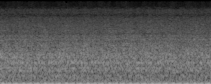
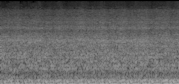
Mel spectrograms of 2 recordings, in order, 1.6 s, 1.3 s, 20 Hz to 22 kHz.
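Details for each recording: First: Range Rover L405 3.0 TDV6 diesel after a full rebuild for a knock with metal in the oil filter, first real-condition start in Park: low, even idle, smooth steady beat, no knocks or ticks; running healthy. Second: Range Rover L405 3.0 TDV6 after owner's engine rebuild, first idle with gearbox in neutral: loud steady deep rumble without pulsing from open, disconnected exhaust, not the engine, which sounds even.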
